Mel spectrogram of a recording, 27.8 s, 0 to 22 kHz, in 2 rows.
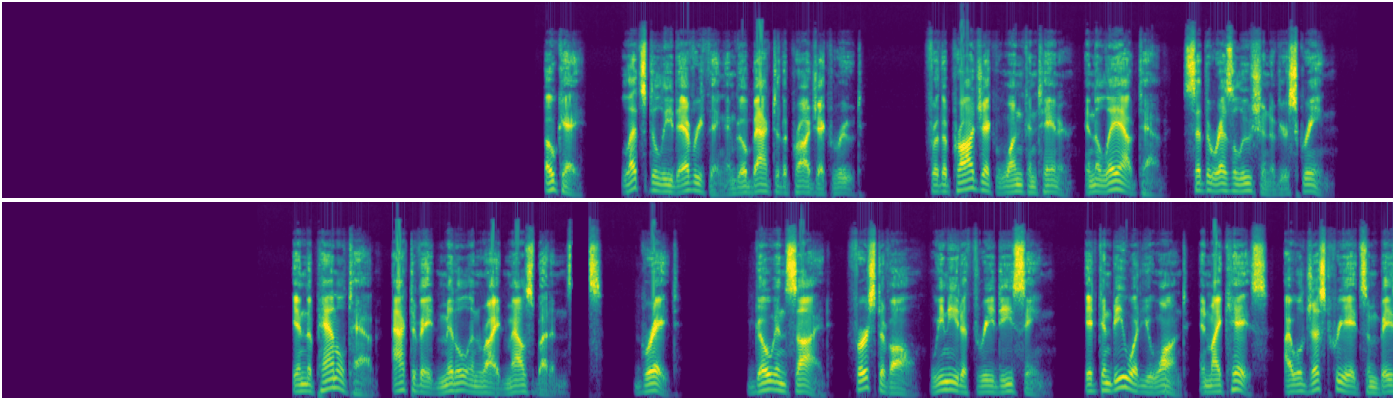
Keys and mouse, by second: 2.3-3.4 drag, 4.3 click, 5.3-6.5 right drag, 10.3 middle click, 10.5 click, 12.0 click, 13.3 click, 14.8 click, 16.0 click, 18.0 click, 23.5-24.2 drag, 26.6 click, 27.7 click.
